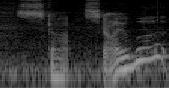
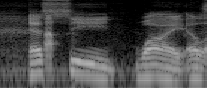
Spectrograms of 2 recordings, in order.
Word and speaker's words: Scylla: Skyla? Is that from the Odyssey? There is, I think I know what you're talking about. Scylla.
